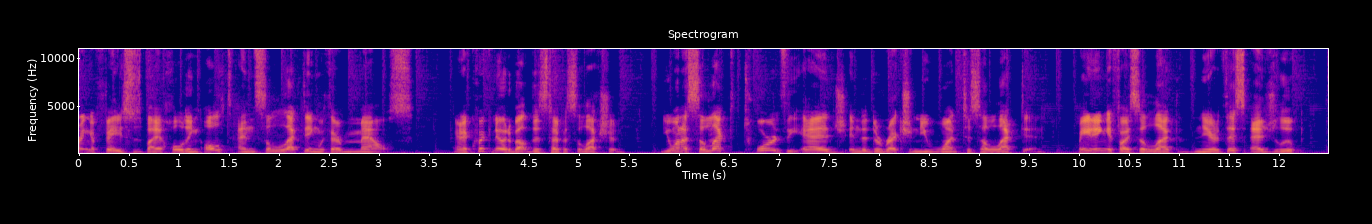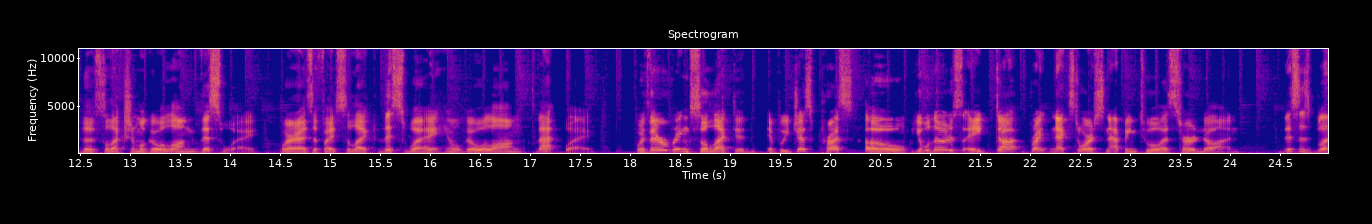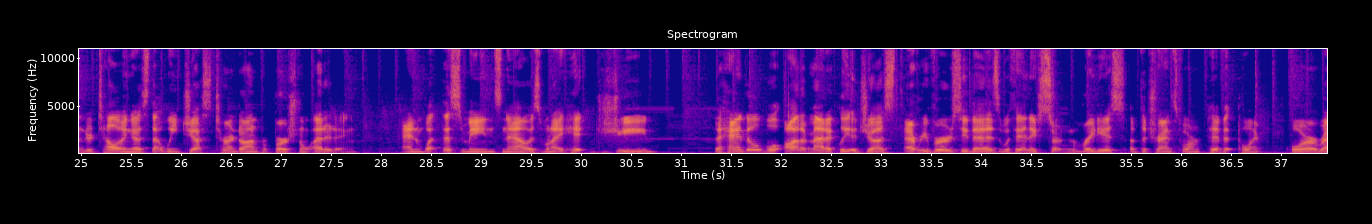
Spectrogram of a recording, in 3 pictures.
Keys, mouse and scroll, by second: 4.4 middle click, 6.8 right click, 9.1 alt+right click, 11.0 alt+right click, 12.8 alt+right click, 15.1 alt+right click, 16.7 alt+right click, 21.2 o, 26.6 g.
